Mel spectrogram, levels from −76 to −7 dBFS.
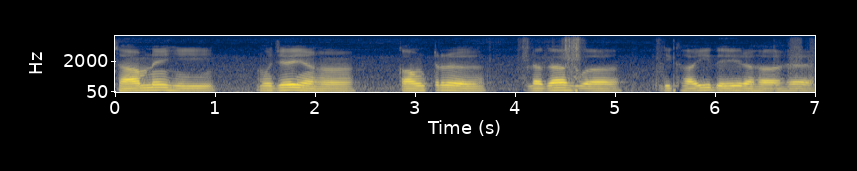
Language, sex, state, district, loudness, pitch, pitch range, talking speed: Hindi, male, Chandigarh, Chandigarh, -17 LUFS, 120 Hz, 115-125 Hz, 95 wpm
